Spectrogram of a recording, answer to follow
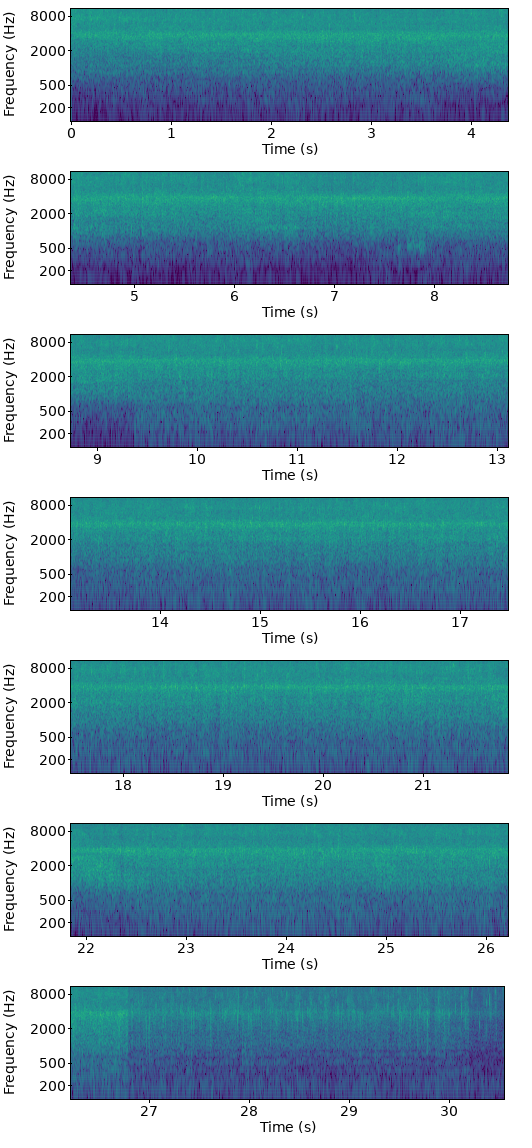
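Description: Spicy marinated duck, rice cakes and vegetables sizzling in a wide pan on a portable gas stove, a steady hiss that drops in level near the end.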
